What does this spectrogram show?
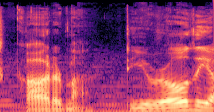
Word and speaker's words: karma: In English, we don't roll the R. And in fact, you mostly don't. It is only if we turn back the time many thousands of years ago does the R become vocalic. So it's not just karma, it's karma. Actually, it's a vowel. So there's 3 syllables of karma. It's the ka, ur, and then the ma.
